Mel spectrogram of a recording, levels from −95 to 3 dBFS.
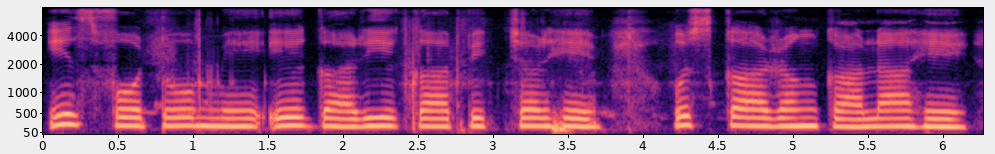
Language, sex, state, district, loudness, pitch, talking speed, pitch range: Hindi, female, Arunachal Pradesh, Longding, -13 LUFS, 195 Hz, 115 wpm, 185-200 Hz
